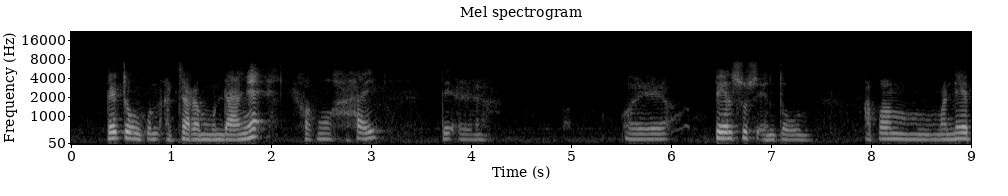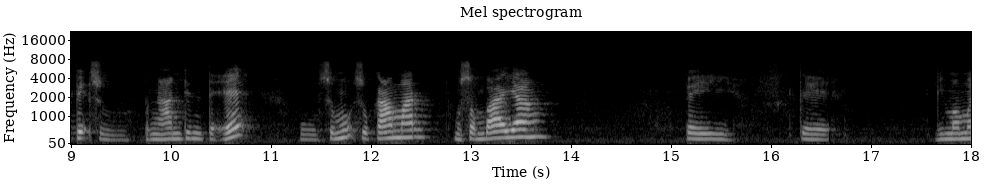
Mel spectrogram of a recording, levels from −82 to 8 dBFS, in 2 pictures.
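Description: At 16.57 to 16.62 s the speech has a short dip or warble. This is a lost AMR speech frame, which fits a single 20 ms gap. The decoder filled it by reusing the previous frame's pitch and vocal tract settings at reduced gain. The surrounding speech has the clarity of AMR wideband coding at a higher rate.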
